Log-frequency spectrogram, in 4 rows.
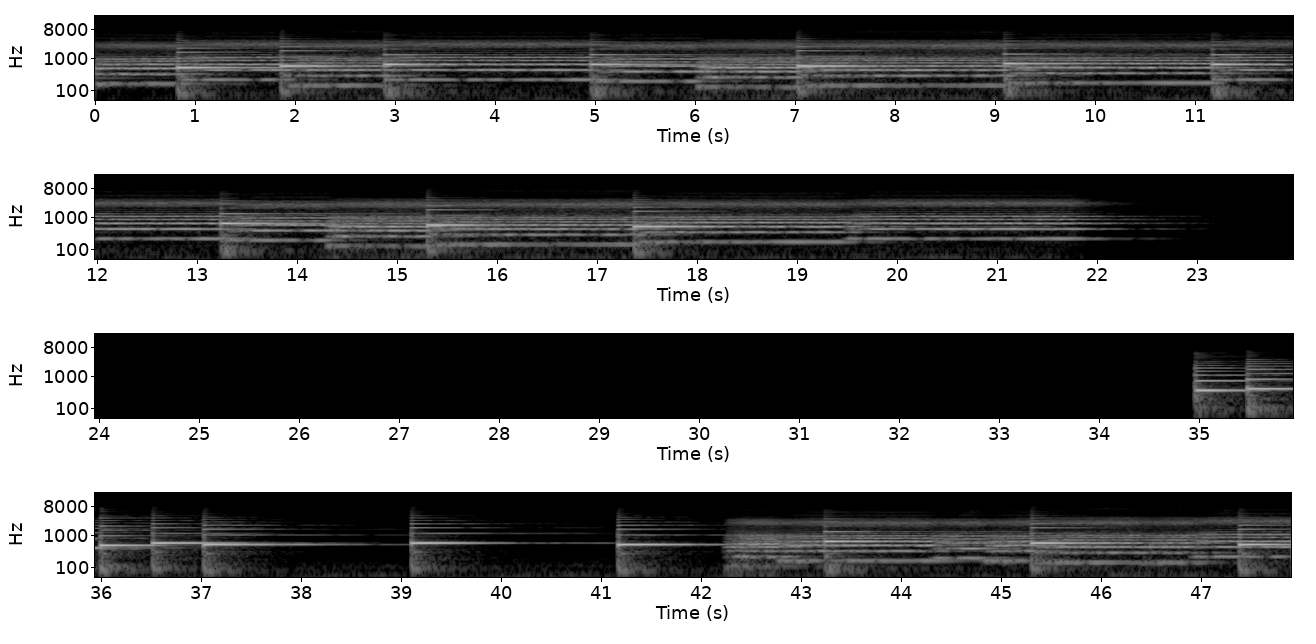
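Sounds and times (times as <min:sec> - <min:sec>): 
piano: 0:00.7 - 0:21.4, 0:35.0 - 0:38.3, 0:39.1 - 0:39.9, 0:41.2 - 0:47.8.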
